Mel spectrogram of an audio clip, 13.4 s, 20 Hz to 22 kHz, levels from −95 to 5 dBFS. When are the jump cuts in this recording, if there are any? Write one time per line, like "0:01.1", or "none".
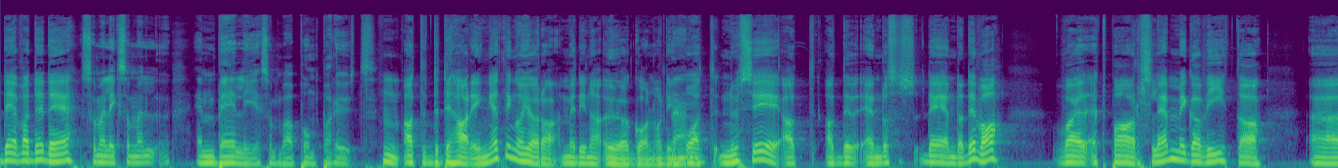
0:06.9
